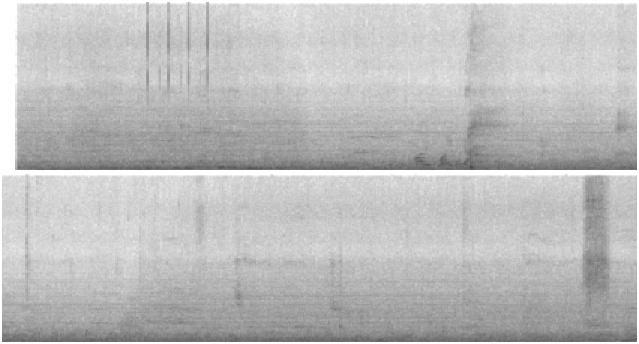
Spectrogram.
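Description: An aquarium pump hums low and steady.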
